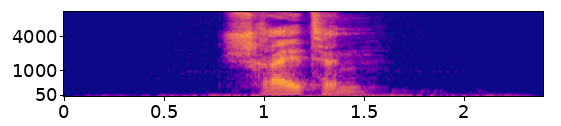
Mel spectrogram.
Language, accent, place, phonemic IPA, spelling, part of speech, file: German, Germany, Berlin, /ˈʃʁaɪ̯.tn̩/, schreiten, verb, De-schreiten.ogg
- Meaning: to stride; to step, to proceed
